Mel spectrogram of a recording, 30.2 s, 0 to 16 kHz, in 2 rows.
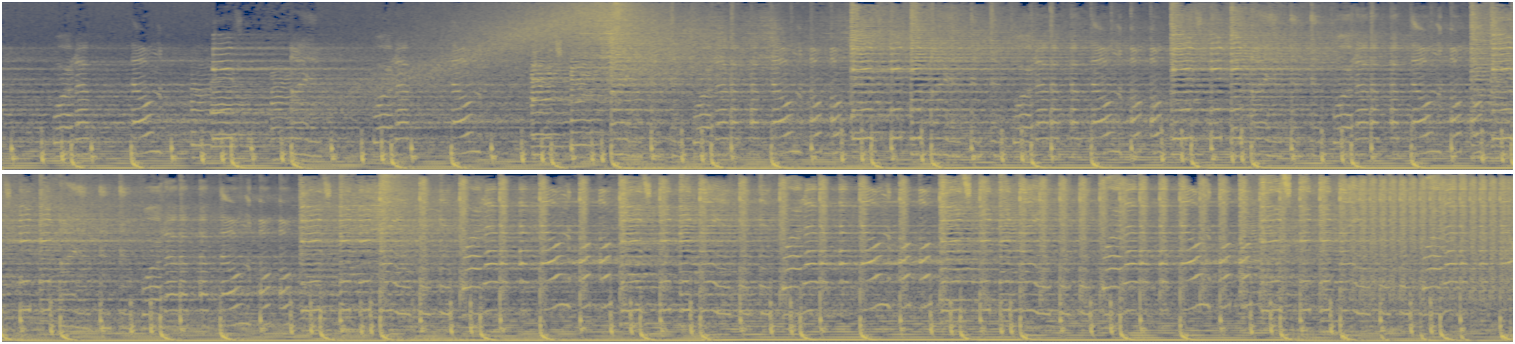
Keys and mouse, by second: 3.6 click, 5.5 alt+z, 6.1-6.7 middle drag, 7.3-7.8 middle drag, 7.8 click, 8.2 shift+middle drag, 8.6 middle click, 9.1 Tab, 10.7-12.5 drag, 12.8 Tab, 13.3-13.9 middle drag, 14.8 KP_1, 16.1 shift+middle click, 17.6 shift+middle click, 18.8 alt+z, 19.2 click, 20.4 g, 23.1 click, 24.3 g, 27.4 Tab, 27.9 alt+z, 28.9-29.3 drag, 29.5 Tab.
